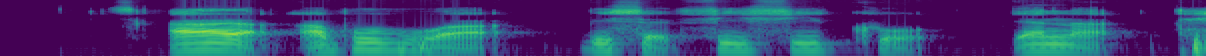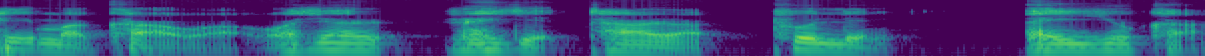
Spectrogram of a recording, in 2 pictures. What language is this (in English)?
Hausa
